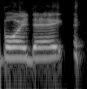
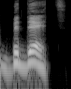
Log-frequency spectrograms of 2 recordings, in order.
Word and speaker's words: bidet: That's how it's pronounced, isn't it? Boy day. It's bidet.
